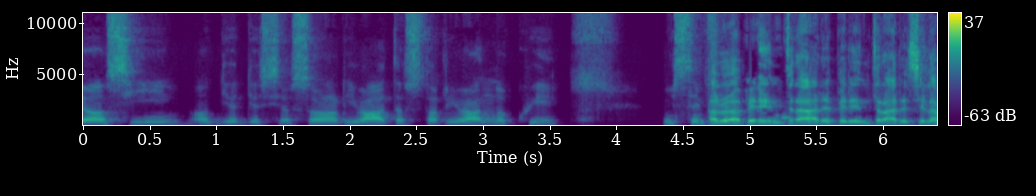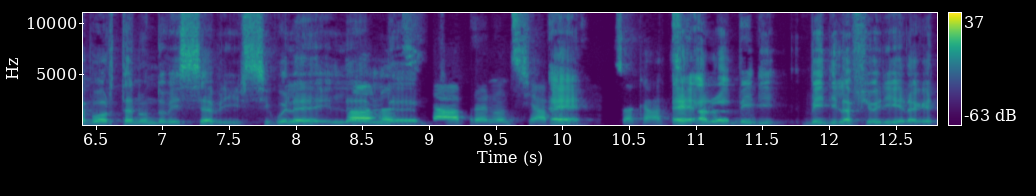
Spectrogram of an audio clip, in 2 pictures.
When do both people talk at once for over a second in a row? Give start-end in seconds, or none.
none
